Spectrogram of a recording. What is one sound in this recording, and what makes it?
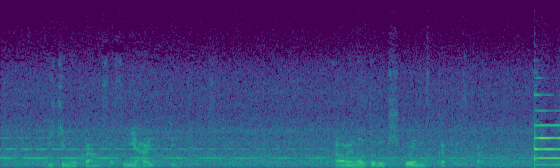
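A man speaks calmly and slowly.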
